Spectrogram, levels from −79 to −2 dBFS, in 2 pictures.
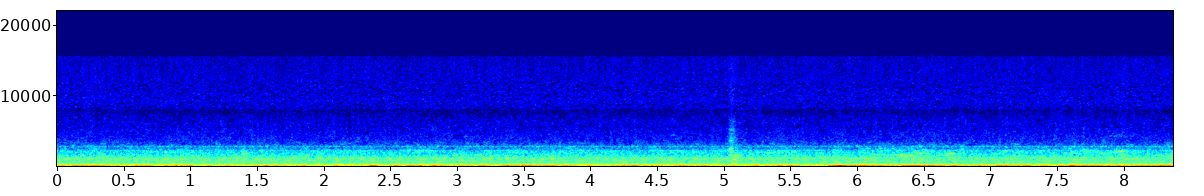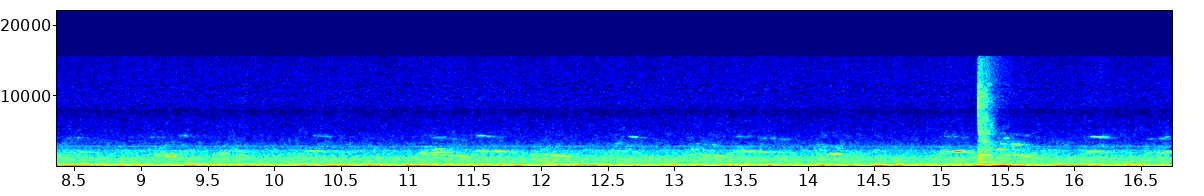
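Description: No technical faults are audible.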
